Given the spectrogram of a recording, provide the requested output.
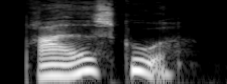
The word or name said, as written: bræddeskur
